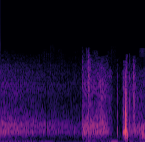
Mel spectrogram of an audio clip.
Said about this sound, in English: Sorry, it's probably my typing. Sound like typing. No. It does sound a bit like a machine shop.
